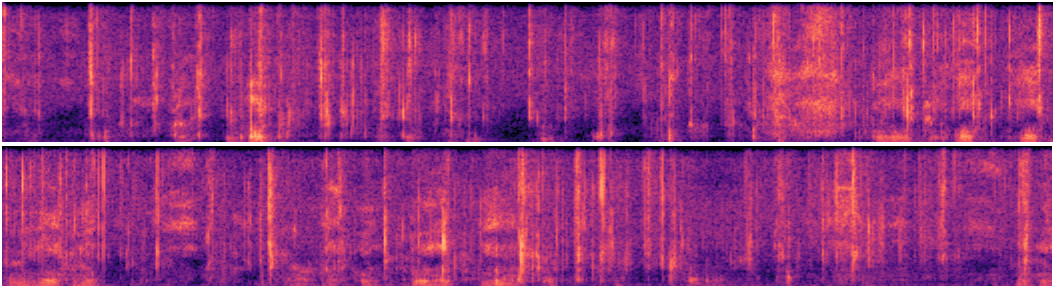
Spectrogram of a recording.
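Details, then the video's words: Mong, a poodle, eats homemade chicken tenders and a salad of apple, carrot and cabbage dressed with sweet pumpkin, egg and olive oil. Close, crisp crunching and wet chewing come in uneven bursts, with short pauses indoors. "푸들 몽이 강아지 먹방 치킨텐더 샐러드 DOG ASMR MUKBANG eating show"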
